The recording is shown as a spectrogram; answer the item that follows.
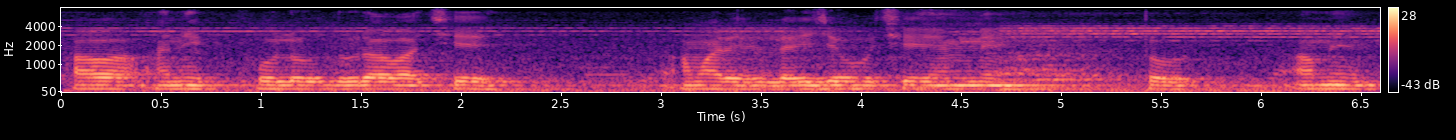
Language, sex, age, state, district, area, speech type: Gujarati, male, 30-45, Gujarat, Narmada, rural, spontaneous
